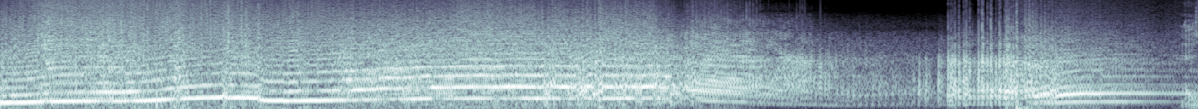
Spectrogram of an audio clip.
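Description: A nitro-fuelled Suzuki Top Fuel drag racing motorcycle roars loudly past at a drag strip, its engine note rising then dropping away as it accelerates down the track, followed by a brief second burst of engine noise.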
